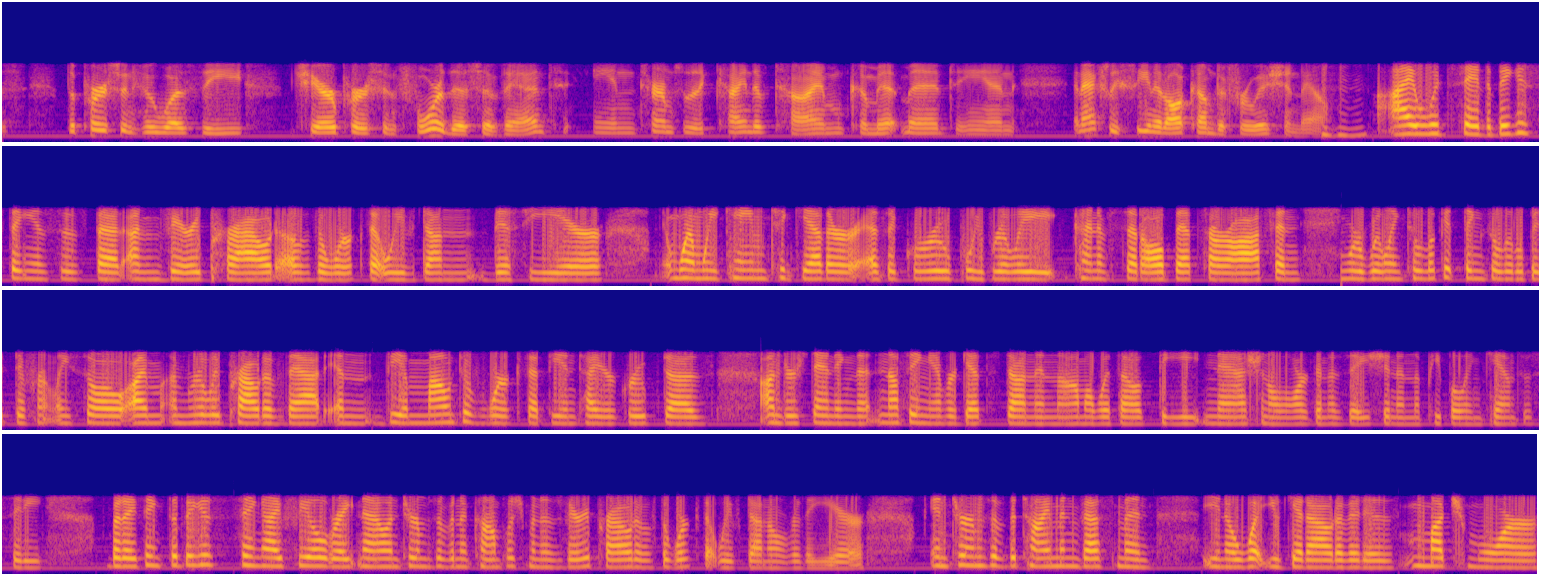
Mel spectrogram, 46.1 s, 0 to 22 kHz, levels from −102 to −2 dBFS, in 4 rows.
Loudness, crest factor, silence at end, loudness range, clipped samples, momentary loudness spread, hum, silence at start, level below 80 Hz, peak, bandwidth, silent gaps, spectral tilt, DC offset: -21 LUFS; 20 dB; 0 s; 6 LU; under 0.1%; 13 LU; none; 0 s; -86 dBFS; 0 dBFS; 3.8 kHz; none; -8 dB/octave; under 0.1%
